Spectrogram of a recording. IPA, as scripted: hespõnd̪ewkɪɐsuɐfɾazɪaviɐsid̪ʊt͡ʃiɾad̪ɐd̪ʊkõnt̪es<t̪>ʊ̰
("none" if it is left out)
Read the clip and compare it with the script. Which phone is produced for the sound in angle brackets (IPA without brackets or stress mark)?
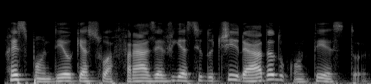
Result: t̪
